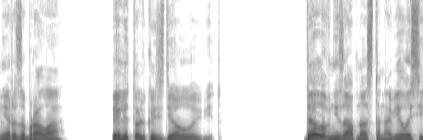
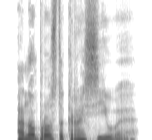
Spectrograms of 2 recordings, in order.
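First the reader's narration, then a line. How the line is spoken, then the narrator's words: Barely audible mumble. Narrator (Russian): пробормотал он еле слышно, почти одними губами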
